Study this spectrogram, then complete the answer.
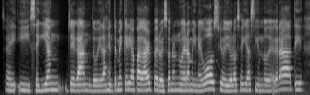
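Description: A woman with an unremarkable speaking voice talks at a moderate pace and medium pitch, her intonation fairly even, in a very clean recording with a silent background. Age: 40s. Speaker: entrepreneur. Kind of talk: interview, personal story.

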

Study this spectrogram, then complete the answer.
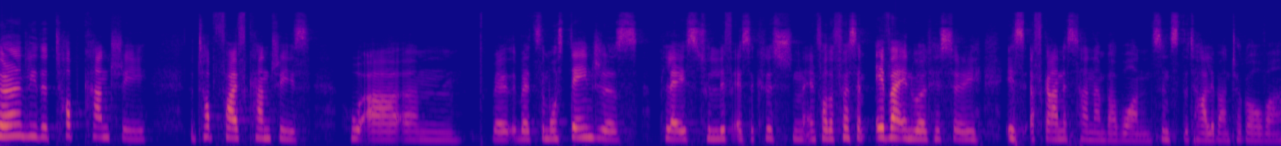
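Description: A woman with a German accent speaks at a fairly high pitch, her loudness swinging widely while her intonation stays fairly even. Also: moderate pace. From Germany. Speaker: pastor. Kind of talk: sermon. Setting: church.

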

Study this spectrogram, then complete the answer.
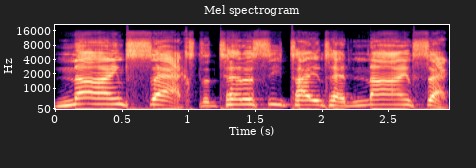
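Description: A man's raised, projected voice, high-pitched, with a bright, sharp tone, a fairly slow pace and an American accent. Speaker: sports podcast host. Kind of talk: casual sports commentary monologue. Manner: animated, excited; shrieking at times.

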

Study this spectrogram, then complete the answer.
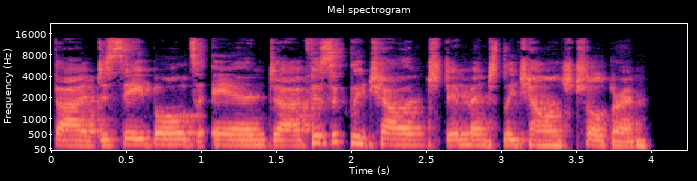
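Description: A woman's normal speaking voice at a medium pitch and fairly quick pace, with a Canadian accent and a dry, close sound with no echo. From Canada, Ottawa. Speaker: author and nonprofit founder. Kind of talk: interview.

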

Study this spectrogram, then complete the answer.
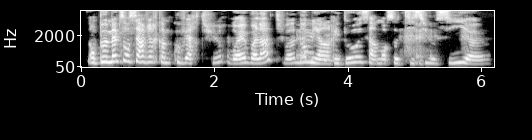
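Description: A woman with a high pitch talks with hardly any pauses. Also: ordinary pitch variation, moderate pace. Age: 30s. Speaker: hiker and mother of two. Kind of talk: interview, personal story. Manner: halting, many hesitations.

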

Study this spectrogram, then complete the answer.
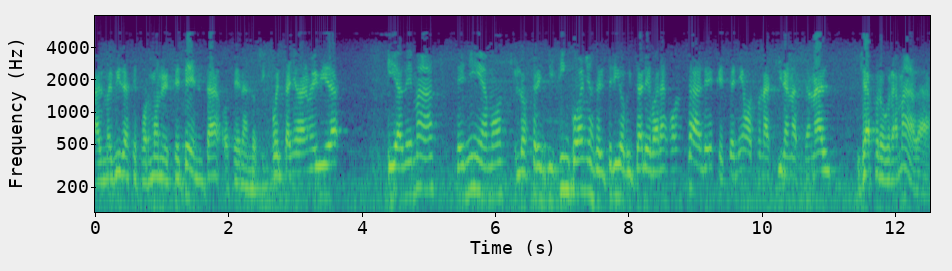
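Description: A man speaking fairly slowly with ordinary pitch variation over noticeable background noise. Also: fairly high pitch for a man. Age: 70s. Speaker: musician. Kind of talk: interview. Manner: halting.

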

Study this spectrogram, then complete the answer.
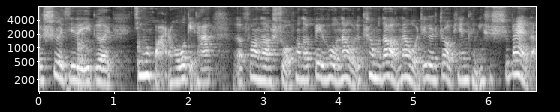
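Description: Over noticeable background noise and audible room echo, a woman talks at a fairly quick pace with a medium pitch and fairly even intonation. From China. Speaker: model, translator and music student. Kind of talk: casual interview chat. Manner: hesitant, many fillers.

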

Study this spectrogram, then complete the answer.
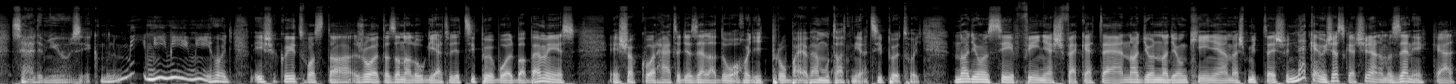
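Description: A man speaks in a normal speaking voice at a fairly low pitch and a fairly quick pace. His intonation is fairly even, and the sound is dry and close with no echo. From Hungary, Veszprém county (Ajka area). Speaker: radio host. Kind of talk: casual chat.

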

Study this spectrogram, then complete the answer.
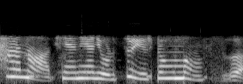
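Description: A woman at a fairly slow pace. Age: 30s. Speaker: caller seeking marriage advice. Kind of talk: call-in advice conversation. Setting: phone call. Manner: halting, many fillers and repetitions.

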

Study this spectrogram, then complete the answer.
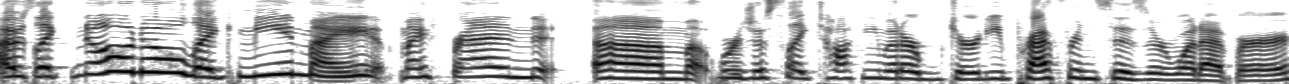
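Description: A woman speaks at a high pitch with very wide pitch swings. She keeps a moderate pace and hardly pauses. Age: 20s. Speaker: podcast co-host. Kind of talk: casual chat.

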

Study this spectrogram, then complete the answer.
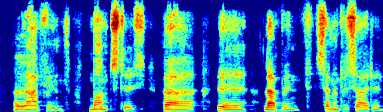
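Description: Putting on a character voice, a man mumbles at a moderate pace with a fairly high pitch. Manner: mumbling.

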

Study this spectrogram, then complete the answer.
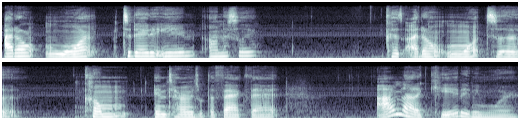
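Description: With long, frequent pauses, a woman speaks fairly slowly at a medium pitch, showing ordinary pitch variation. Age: 18. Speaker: podcast host. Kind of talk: casual monologue.

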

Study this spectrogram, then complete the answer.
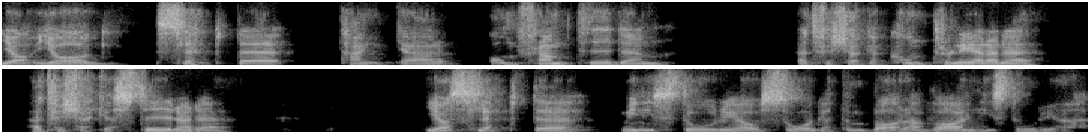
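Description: Speaking very slowly with long, frequent pauses, a man has a bright, sharp tone. His pitch is fairly high and his intonation fairly even. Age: 20s. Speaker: aspiring coach and speaker, podcast listener. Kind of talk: personal testimony.

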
